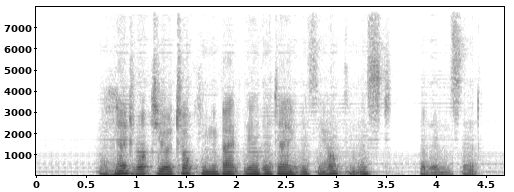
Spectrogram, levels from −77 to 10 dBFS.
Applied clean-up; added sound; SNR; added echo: neural separator model SepFormer DNS4.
